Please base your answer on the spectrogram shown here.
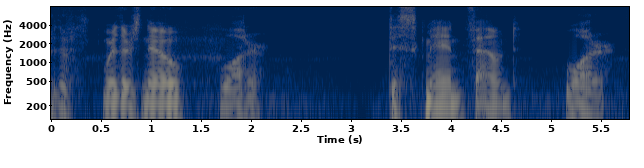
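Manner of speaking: low movie trailer announcer voice. Imitating the movie trailer guy for another speaker: movie trailer guy voice. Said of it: "the movie trailer guy?".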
